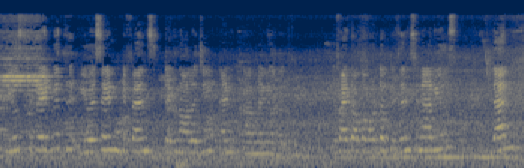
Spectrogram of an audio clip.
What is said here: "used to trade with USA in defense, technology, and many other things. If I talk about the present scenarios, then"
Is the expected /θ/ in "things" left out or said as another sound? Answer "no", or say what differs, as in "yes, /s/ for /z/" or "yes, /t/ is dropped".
yes, /t/ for /θ/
